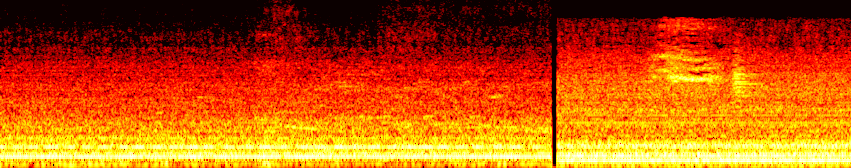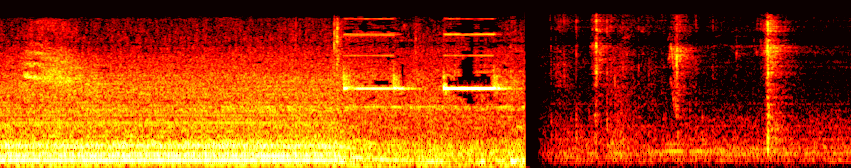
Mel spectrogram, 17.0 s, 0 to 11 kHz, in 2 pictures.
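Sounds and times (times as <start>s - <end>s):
microwave oven humming: 0.0s - 13.8s
microwave beeps: 11.9s - 13.8s.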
